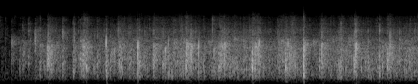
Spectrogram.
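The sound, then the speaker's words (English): A crowd applauds steadily, many hands clapping in a dense, continuous patter with scattered sharper claps standing out, fairly loud and sustained throughout without voices. “I want to clap for you because you have won a mighty victory to be here today.”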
